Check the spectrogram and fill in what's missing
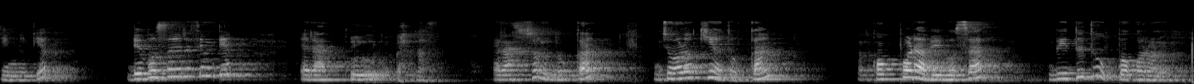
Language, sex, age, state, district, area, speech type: Odia, female, 30-45, Odisha, Khordha, rural, spontaneous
